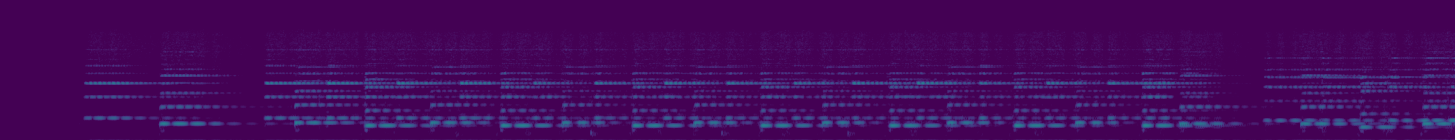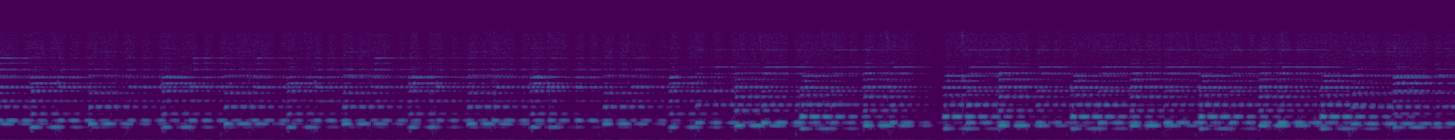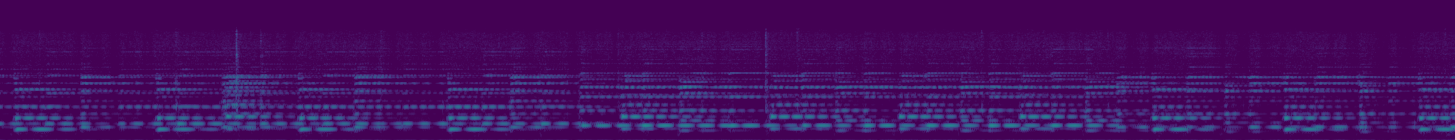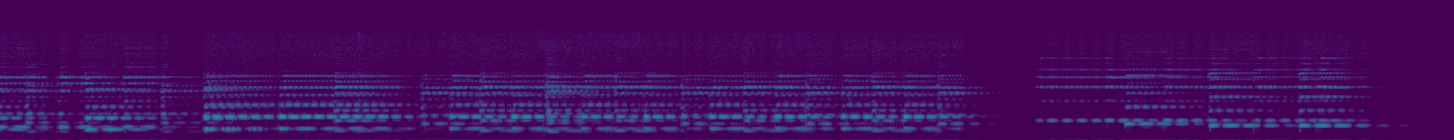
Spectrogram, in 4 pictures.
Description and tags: Suitable for a scene of one person concerned about another.
idoneo para una escena de una persona preocupada por otra
concert, scared, thinking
